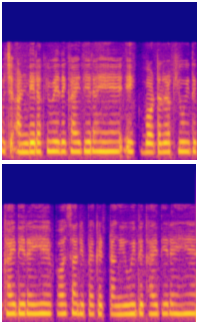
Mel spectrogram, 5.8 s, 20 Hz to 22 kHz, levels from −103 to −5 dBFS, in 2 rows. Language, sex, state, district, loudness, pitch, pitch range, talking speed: Hindi, female, Chhattisgarh, Balrampur, -17 LUFS, 235 Hz, 230-240 Hz, 265 wpm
